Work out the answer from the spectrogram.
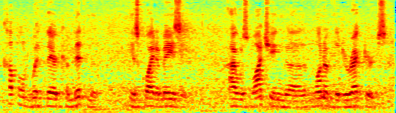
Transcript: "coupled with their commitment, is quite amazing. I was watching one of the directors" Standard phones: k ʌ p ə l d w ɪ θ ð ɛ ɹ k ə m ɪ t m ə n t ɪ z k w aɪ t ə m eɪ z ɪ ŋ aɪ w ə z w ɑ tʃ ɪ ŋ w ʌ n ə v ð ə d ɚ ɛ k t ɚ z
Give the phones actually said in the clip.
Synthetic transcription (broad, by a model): k ʌ p l d w ɪ ð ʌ ɹ k ə m ɪ t m ə n t ɪ z k w aɪ t ə m eɪ z ɪ ŋ aɪ w ə z w ɑ tʃ ɪ ŋ w ʌ n ə v ð ə d ɚ ɛ k t ɚ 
